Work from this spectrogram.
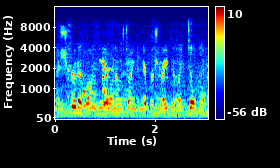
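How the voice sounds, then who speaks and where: A woman's voice: on the low side, little pitch movement, brisk. A woman student explaining her hoof trim in a plain, matter-of-fact way. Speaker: workshop student. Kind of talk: casual explaining. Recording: noisy phone recording.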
